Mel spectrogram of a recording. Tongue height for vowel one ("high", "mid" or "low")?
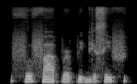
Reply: high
